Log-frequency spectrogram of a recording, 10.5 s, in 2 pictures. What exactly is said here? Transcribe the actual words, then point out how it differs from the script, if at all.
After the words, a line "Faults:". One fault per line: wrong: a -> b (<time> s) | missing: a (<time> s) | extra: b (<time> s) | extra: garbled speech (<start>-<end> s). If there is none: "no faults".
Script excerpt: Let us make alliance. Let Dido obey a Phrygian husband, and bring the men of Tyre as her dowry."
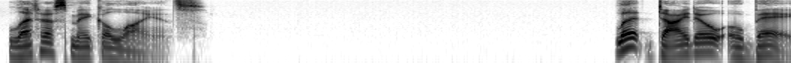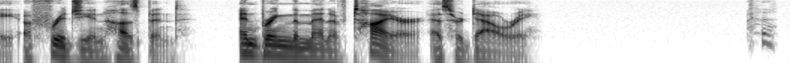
Let us make alliance. Let Dido obey a Phrygian husband, and bring the men of Tyre as her dowry."
Faults:
no faults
